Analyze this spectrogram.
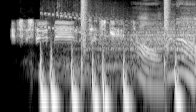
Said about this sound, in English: That buzz you hear is electrification taking over motorsport. The NHRA just announced a sportsman class for electric vehicles.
